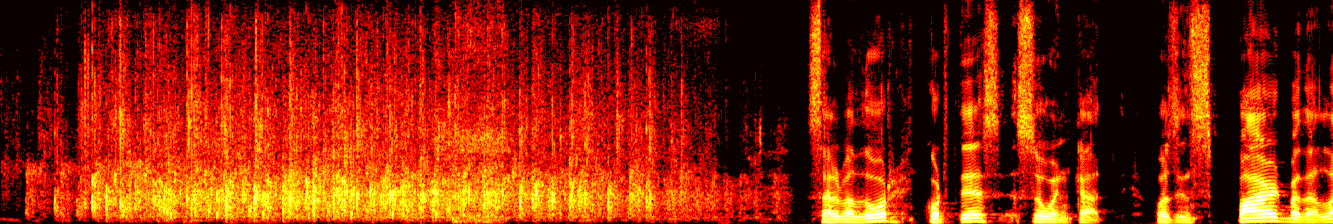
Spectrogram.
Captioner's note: applause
